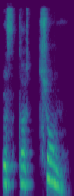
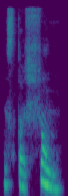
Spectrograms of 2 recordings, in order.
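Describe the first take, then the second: First: استاشون said slowly with a clear ch sound in the middle; teacher showing the ch sound in استاشون. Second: Teacher contrasting the sh sound in استاشون. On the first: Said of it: "تلفظ این کلمه چی است؟". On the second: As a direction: draw out استاشون and make the middle a sh sound. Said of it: "تلفظ این کلمه استاشون نیست". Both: Shown as a demonstration.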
